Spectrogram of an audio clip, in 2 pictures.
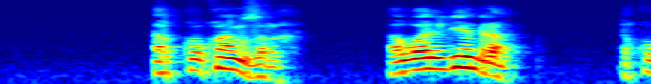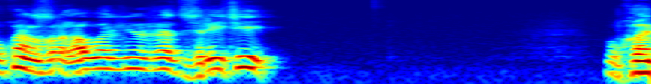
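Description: An elderly man speaks calmly and close up, in short phrases with pauses.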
